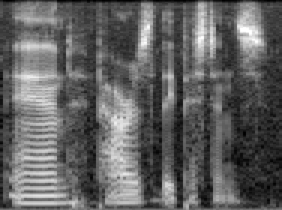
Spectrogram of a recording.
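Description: Raspy, gravelly man chatting over gameplay. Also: medium pitch, measured pace. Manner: relaxed, chatty, thinking aloud while playing. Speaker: let's play host. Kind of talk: casual gameplay commentary.

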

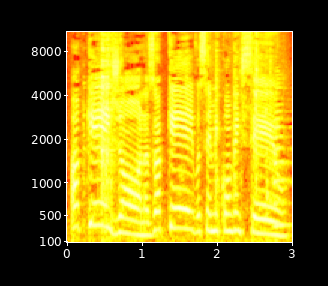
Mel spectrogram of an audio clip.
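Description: A woman's voice: sits high, expressive, slow, over loud music. An actress playing an ambitious wife who coaxes her husband in a radio drama. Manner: coaxing, wheedling. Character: scheming ambitious wife and cook.

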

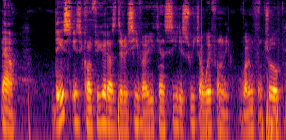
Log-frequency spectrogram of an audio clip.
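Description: A man explaining step by step in a halting way, as host of a hands-on electronics tutorial. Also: lowish voice, fairly even intonation. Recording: clear background noise with clicks.

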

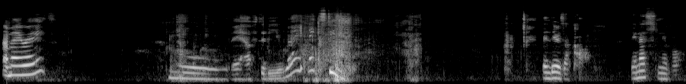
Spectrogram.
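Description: A woman performing a theatrical audition monologue as an exasperated, emphatic complainer disgusted by sick people, with deliberate pauses. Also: high voice, big pitch swings, creaky, very noisy, full character voice. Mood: disgusted complaint.

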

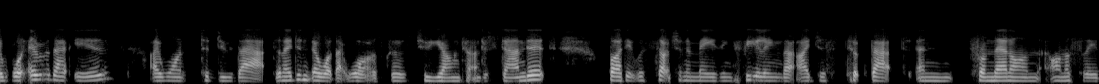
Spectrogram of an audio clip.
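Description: Low-voiced woman with an English accent. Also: no room sound, dull audio. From Scotland, raised in England. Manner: reflective, with frequent ums and restarts. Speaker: film producer, guest. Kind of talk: conversational interview.

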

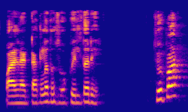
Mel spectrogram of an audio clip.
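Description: A woman's voice: a little high, no echo, studio quality, lightly acted. A woman voicing chatty, homely village women in a family cartoon, with a rural Varhadi Marathi accent and a gossipy, colloquial manner. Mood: homely, concerned. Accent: Varhadi Marathi, rural Vidarbha. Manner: gossipy, colloquial, drawn-out kinship exclamations.

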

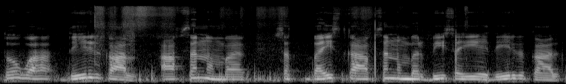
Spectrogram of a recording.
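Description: A man's voice: medium pitch, steady tone, a little slow, noisy background. A man working as an exam tutor, methodically reading out multiple-choice questions and their answers.

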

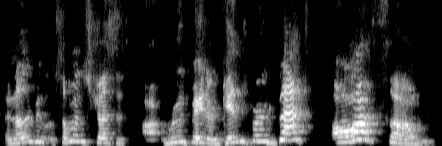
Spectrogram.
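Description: A man presents for children in a bright, very animated voice that swings up and down. He is theatrical and exclamatory, often slipping into playful sing-song. His words are slightly muddied, as if spoken around false teeth. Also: very high voice, normal speed. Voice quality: slightly impeded articulation from costume fangs. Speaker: children's story-time host, drag performer.

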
